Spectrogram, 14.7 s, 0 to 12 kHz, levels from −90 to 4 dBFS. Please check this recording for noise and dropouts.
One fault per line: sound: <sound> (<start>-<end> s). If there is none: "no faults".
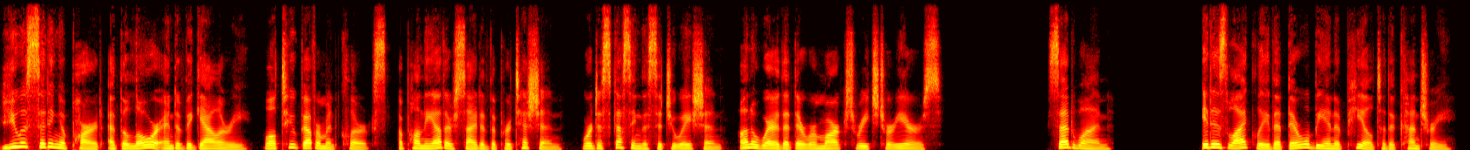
no faults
